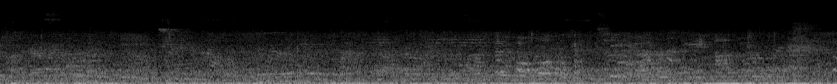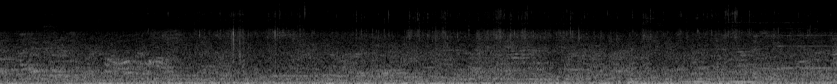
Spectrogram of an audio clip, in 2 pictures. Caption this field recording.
In the hospital lobby, The counter of the medicine, Binaural recordings, Sony PCM D100+ Soundman OKM II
